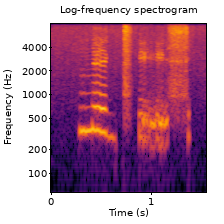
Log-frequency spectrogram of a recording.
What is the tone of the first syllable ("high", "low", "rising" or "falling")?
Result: falling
